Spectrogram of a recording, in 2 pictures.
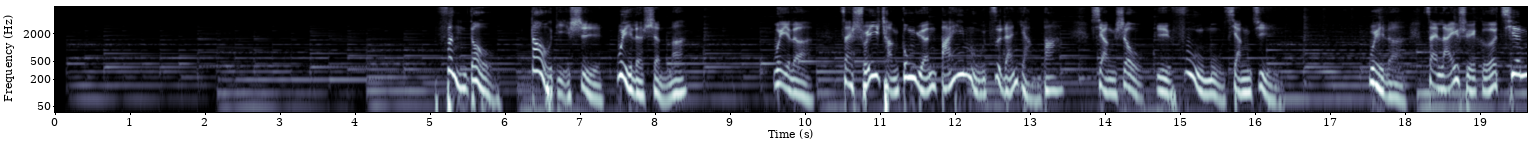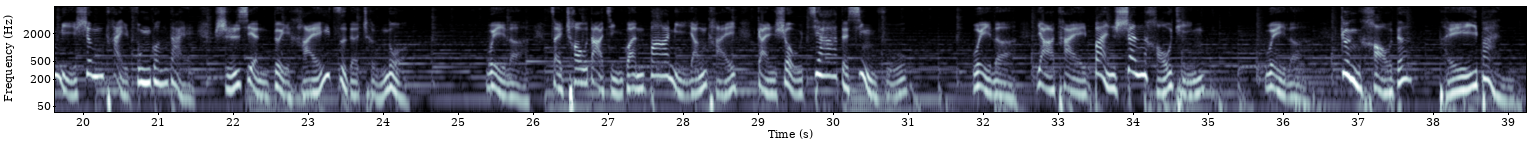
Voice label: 地产广告配音

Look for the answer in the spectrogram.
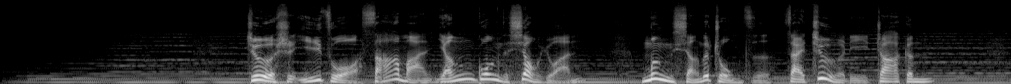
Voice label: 男 专题, 国语男声配音, 浑厚; 沙雅县第三小学

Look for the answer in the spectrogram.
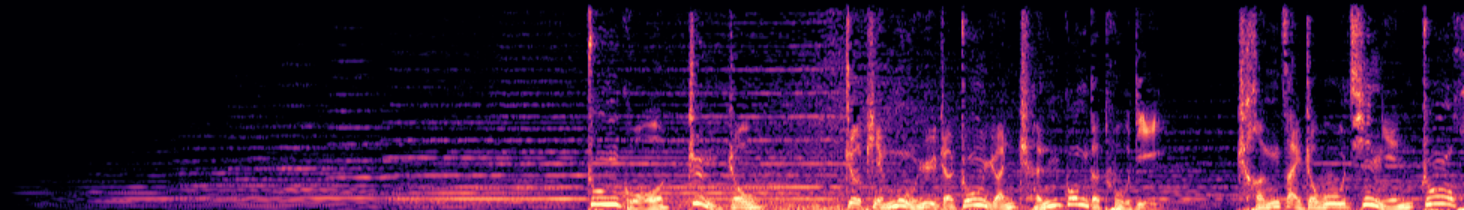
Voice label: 男80 粮食批发市场, 国语男声配音; 郑州粮食批发市场; 男80央视农广

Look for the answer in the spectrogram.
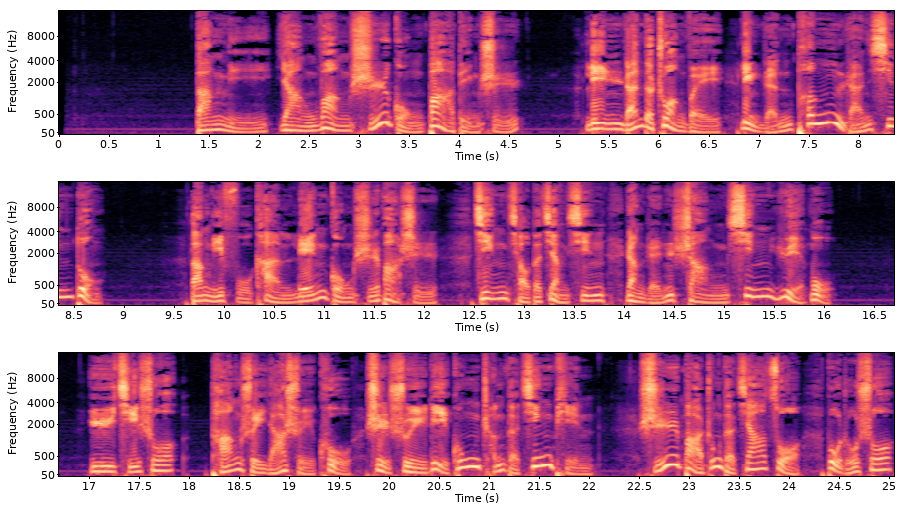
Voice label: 男 地区介绍 宣传介绍; 淌水崖水库宣传介绍

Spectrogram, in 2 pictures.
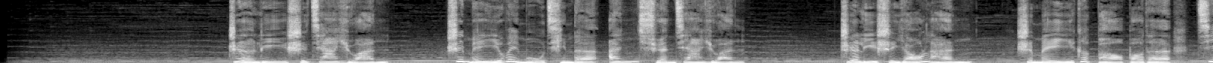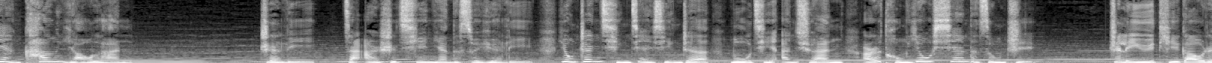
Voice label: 女 专题 市妇保院宣传片 大气, 国语女声配音

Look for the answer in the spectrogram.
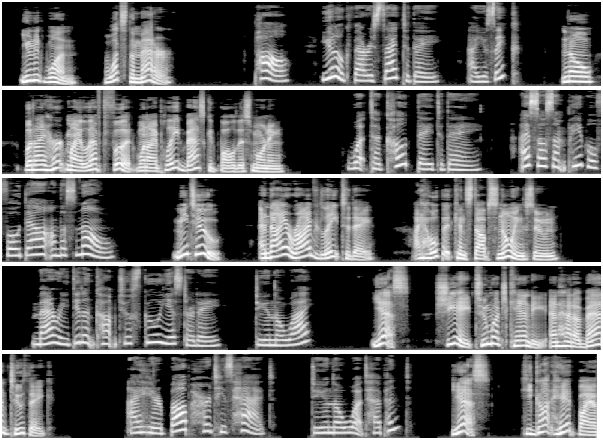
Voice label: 男女对话

